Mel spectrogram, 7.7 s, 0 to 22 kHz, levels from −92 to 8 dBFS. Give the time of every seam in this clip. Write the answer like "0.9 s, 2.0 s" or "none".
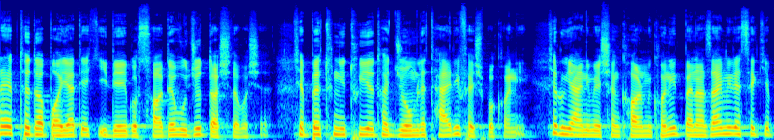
1.3 s, 2.9 s, 3.8 s, 5.5 s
